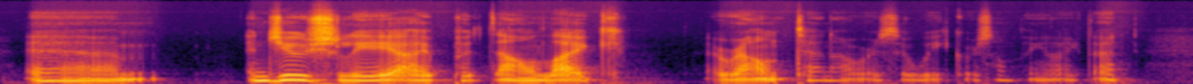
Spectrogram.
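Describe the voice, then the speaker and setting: A woman with a Swedish accent at a moderate pace, with big swings in loudness. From Sweden, Linköping. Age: 20s. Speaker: engineering student. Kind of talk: casual interview. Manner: hesitant, many fillers.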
